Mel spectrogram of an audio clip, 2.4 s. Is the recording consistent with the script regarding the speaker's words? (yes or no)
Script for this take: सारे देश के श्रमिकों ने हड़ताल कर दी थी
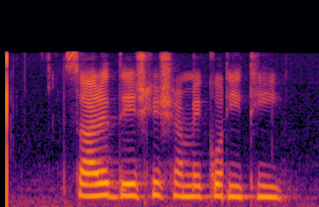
no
